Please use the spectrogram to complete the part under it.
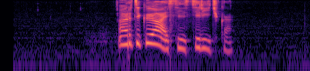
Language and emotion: Russian, angry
